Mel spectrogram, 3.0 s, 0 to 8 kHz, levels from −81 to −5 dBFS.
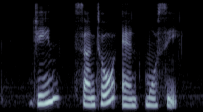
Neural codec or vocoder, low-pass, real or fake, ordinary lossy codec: none; 7.2 kHz; real; none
